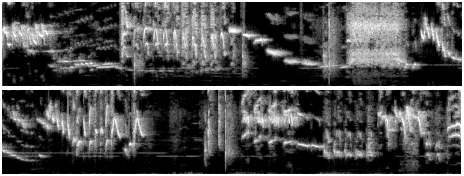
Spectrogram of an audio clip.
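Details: Male Brown-chested jungle flycatcher giving a long rolling song: harsh, buzzy bursts and a loud hissing rasp mixed with series of falling whistles and high trills, becoming quieter and more broken toward the end.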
